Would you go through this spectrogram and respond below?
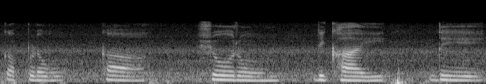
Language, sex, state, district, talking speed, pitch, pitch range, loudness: Hindi, female, Haryana, Rohtak, 60 wpm, 195 Hz, 185-210 Hz, -18 LUFS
